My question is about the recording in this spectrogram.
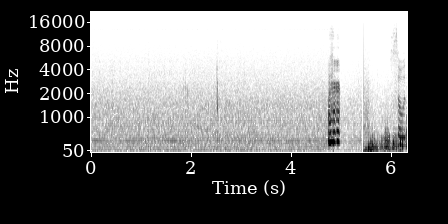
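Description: Faint outdoor background hiss for most of the stretch. Near the end comes one short, high-pitched vocal yelp, over in a fraction of a second. A low rumble of wind or handling on the microphone follows it.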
